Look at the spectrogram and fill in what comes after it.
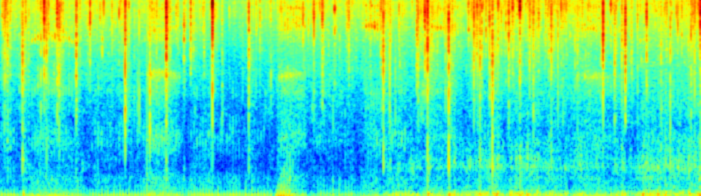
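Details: Domestic cat purring gently beside a fire crackling in a fireplace: a deep, steady low rumble swelling with each breath, one louder surge near the middle, and scattered sharp snaps and pops of burning wood throughout.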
